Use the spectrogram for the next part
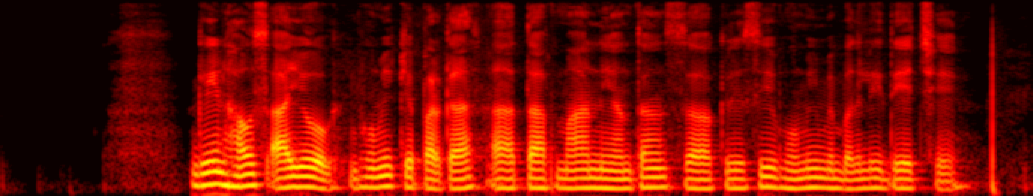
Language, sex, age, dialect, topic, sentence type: Maithili, male, 25-30, Eastern / Thethi, agriculture, statement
